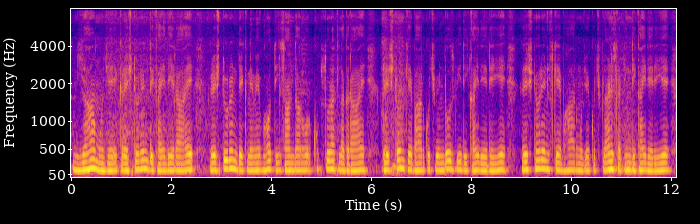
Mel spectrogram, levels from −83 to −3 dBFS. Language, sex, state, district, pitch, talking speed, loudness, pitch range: Hindi, male, Maharashtra, Aurangabad, 130 Hz, 200 wpm, -14 LUFS, 125-140 Hz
